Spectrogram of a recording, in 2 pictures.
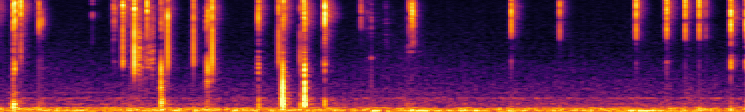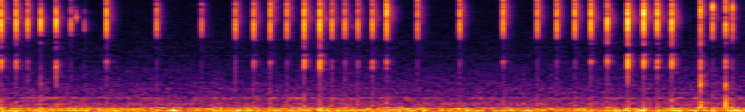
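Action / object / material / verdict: tap / polished faceted stone / stone / none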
